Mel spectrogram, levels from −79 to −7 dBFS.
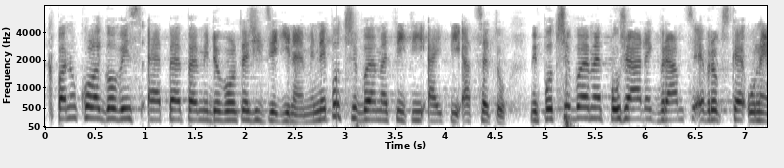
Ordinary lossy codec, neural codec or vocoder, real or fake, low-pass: none; none; real; none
